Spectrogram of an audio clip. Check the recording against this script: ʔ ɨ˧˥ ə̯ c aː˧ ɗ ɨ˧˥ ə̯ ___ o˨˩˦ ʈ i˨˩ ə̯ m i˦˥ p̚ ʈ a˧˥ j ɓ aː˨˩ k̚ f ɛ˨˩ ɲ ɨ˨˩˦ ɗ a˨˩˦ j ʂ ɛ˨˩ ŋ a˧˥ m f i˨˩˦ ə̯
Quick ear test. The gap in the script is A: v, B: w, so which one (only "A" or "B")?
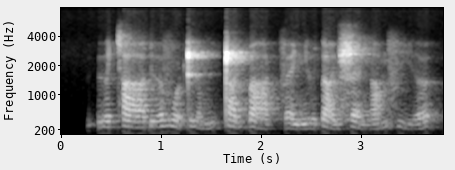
A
